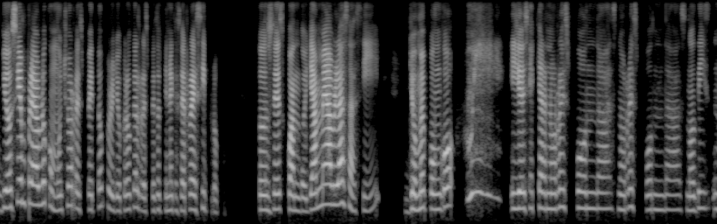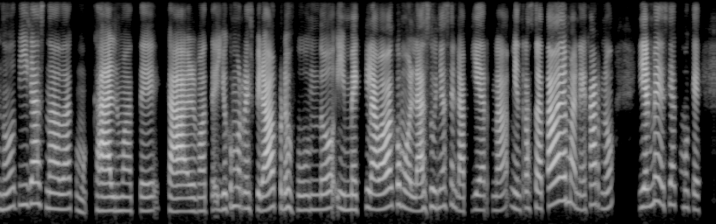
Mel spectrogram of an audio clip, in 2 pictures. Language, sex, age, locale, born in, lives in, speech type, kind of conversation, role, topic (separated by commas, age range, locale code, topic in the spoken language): Spanish, female, 30-34, es-PE, Peru, Italy, conversation, podcast, guest, ¿Qué emoción te cuesta más manejar y por qué?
